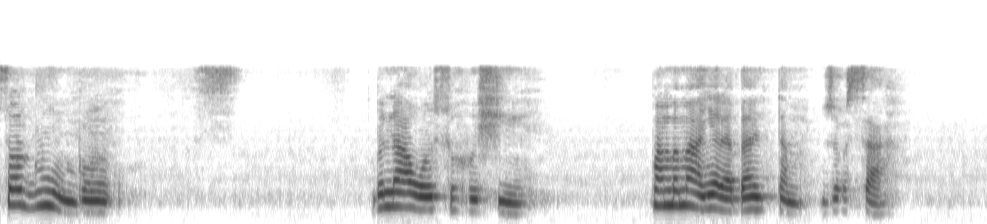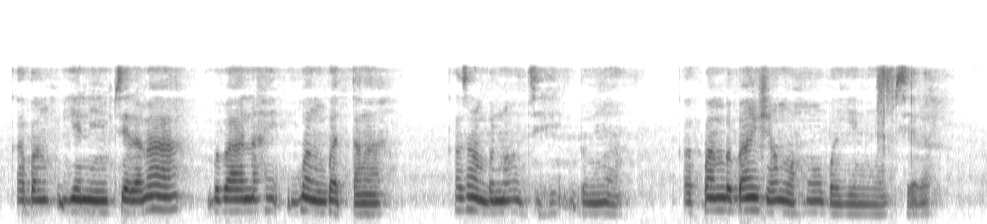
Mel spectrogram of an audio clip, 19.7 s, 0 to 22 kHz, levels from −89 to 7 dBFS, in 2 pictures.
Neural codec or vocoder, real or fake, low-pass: codec, 16 kHz, 8 kbps, FreqCodec, smaller model; fake; 7.2 kHz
